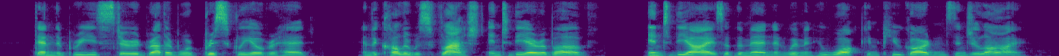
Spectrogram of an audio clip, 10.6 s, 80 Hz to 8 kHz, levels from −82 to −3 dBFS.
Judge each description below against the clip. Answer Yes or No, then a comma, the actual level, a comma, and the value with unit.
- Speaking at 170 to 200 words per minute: Yes, average, 180 wpm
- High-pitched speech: No, medium, 155 Hz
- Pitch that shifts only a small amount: Yes, narrow, 2.2 semitones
